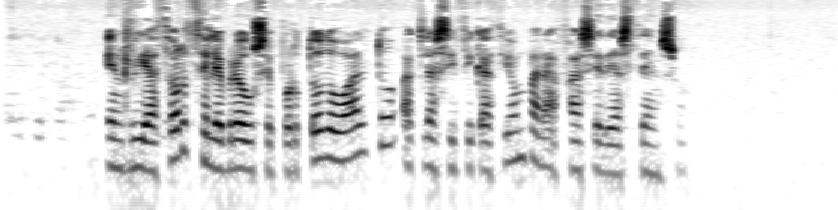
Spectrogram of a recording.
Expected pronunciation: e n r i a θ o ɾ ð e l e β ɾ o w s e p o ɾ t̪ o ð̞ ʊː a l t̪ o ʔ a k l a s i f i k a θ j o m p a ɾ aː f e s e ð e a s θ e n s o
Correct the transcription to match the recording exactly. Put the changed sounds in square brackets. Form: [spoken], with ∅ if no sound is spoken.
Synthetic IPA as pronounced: e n r i a θ o ɾ [θ] e l e β ɾ o w s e p o ɾ t̪ o ð̞ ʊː a l t̪ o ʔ a k l a s i f i k a θ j o m p a ɾ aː f [a] s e ð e a s θ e n s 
